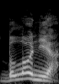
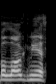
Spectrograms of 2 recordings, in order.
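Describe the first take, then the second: First: The G sound is left silent. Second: The G sound is clearly pronounced. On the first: The speaker calls it right. "and it's Bologna" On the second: The speaker calls it wrong. "I just pronounced uh, the G"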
